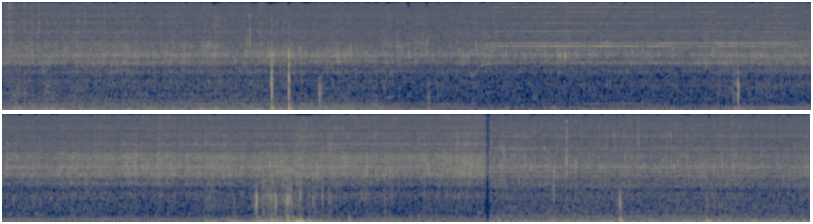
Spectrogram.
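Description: A small boat on the water: a low rumble with scattered short knocks against the hull, and a cluster of louder knocks about eleven seconds in.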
